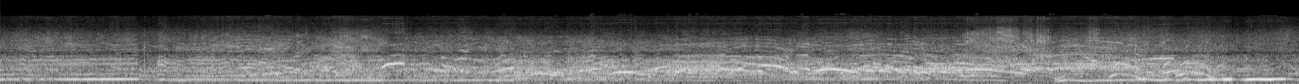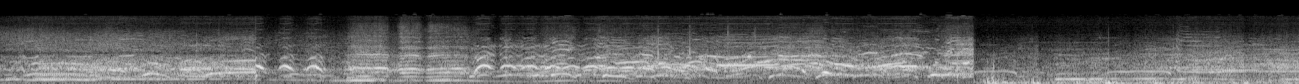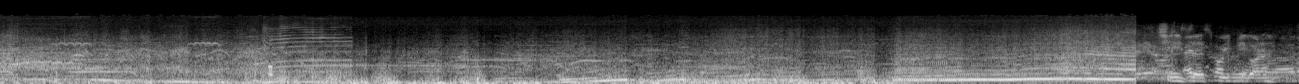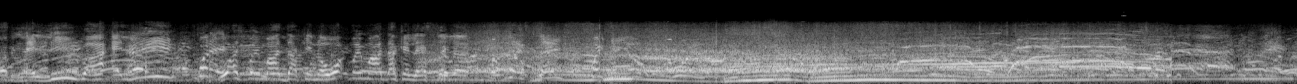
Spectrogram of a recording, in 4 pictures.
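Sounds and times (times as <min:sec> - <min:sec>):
car engine revving: 0:00.0 - 0:20.0, 0:22.7 - 0:37.4, 0:43.5 - 0:50.7
tyres squealing: 0:07.2 - 0:19.4.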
